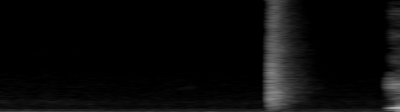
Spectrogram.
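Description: A single sharp hand clap about a second and a half in, over a faint steady electrical hum.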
